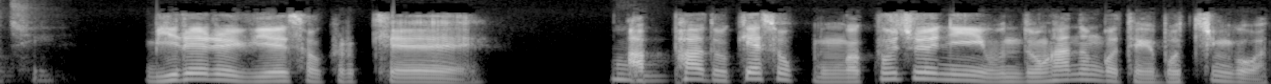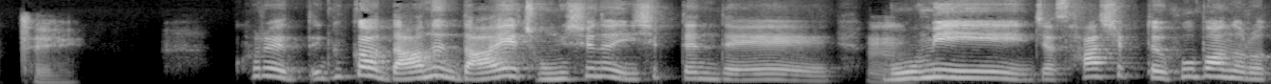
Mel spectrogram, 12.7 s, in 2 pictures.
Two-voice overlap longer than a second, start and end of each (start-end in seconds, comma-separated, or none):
none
